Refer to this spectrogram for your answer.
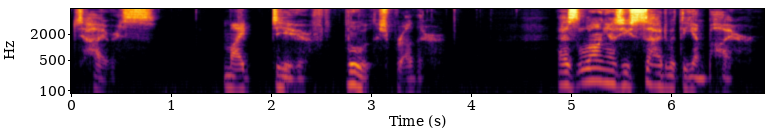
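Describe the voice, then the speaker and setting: A man voicing a solemn, defiant holy crusader in a fantasy audio drama, grave and deliberate. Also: fairly low pitch, lively intonation, slightly rough, exaggerated voice. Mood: solemn defiance.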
